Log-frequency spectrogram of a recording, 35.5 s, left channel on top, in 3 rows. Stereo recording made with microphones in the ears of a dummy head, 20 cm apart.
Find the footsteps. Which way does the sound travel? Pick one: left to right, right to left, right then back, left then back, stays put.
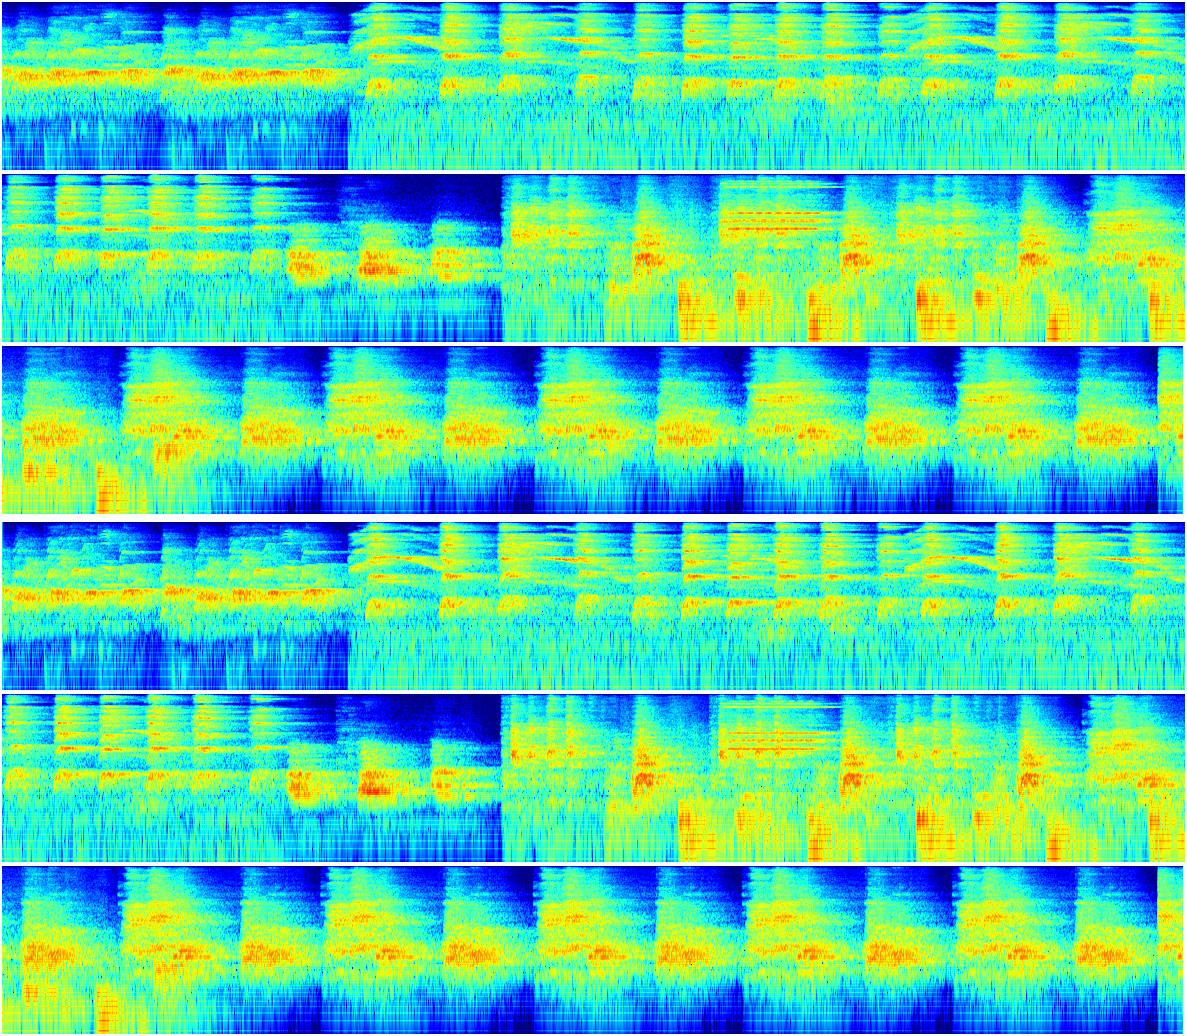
left to right.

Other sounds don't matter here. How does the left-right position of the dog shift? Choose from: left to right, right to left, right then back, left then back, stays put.
stays put.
